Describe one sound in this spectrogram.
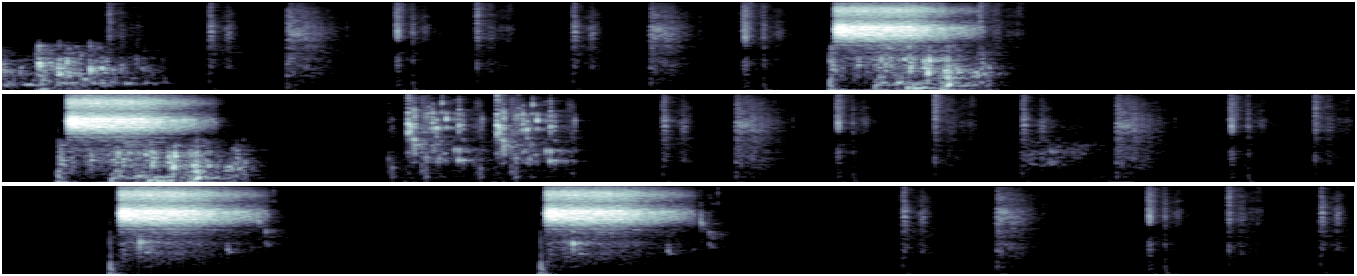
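Footsteps crunch on sand at a steady walking pace.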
